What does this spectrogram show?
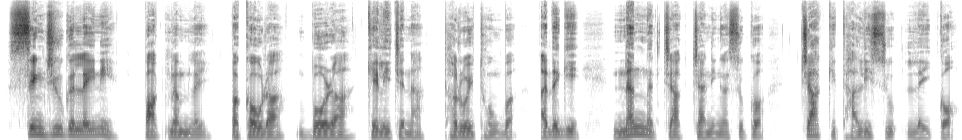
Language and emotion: Manipuri, neutral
